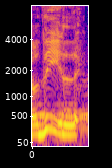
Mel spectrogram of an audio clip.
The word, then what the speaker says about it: Odile: Desde Chica de Oficina de Joe Menos suenan fragmentos a cargo de Pablo Durio, Odil, que se pronuncia O-Dil,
